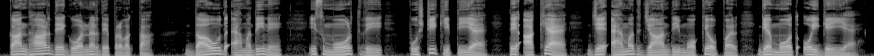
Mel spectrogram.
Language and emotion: Dogri, neutral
